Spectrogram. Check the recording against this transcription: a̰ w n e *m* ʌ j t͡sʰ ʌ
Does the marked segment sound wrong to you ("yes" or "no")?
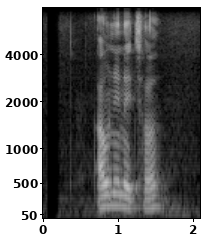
yes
